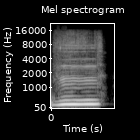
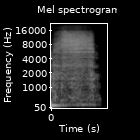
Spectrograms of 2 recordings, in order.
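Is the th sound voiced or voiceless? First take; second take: voiced; voiceless. First: The th sound is voiced, with buzzing vocal cords. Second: The th sound is voiceless, with only breath. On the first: "There's a voiced T H" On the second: "there's a voiceless T H"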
